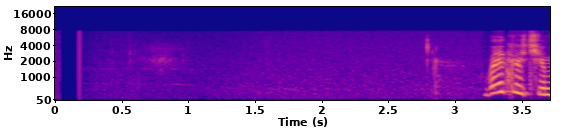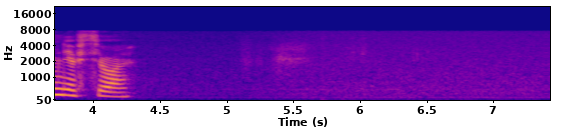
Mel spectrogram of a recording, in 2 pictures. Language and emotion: Russian, angry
